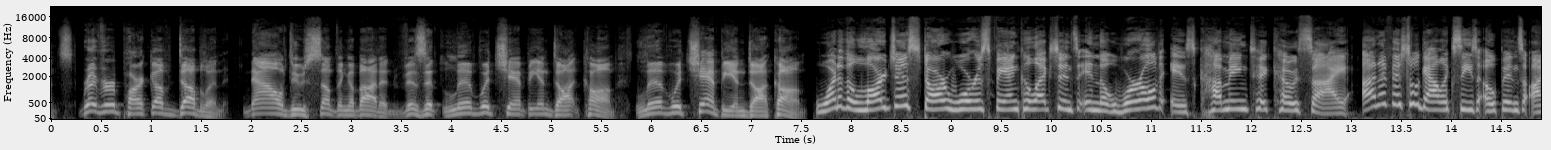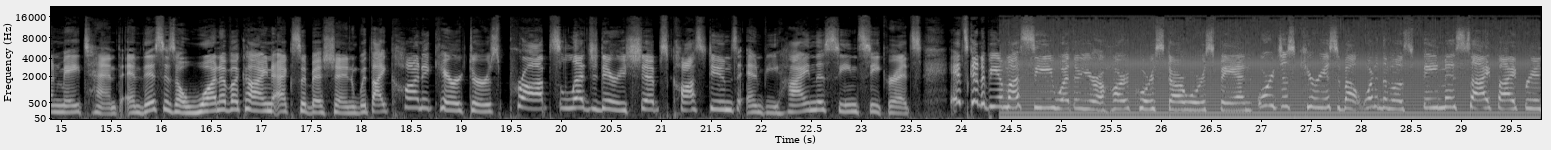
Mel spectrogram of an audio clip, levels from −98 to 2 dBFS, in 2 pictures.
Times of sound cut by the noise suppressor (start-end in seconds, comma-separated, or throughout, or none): none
